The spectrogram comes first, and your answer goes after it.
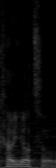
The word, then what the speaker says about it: Kyoto: pollies and i need coyote waterfront uh i know it's pronounced kyoto but it looks like okay youtube there you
